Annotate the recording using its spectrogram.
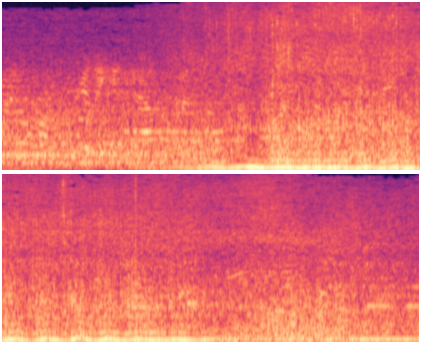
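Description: A vehicle engine droning steadily at a low, even pitch over a noisy rumble, starting about a second and a half in and easing off near the end.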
